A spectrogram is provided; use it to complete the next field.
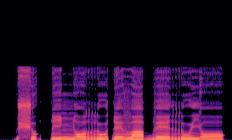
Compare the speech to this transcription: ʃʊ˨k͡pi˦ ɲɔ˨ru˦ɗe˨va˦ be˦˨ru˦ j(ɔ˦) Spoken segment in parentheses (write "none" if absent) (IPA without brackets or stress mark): ɔ˦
